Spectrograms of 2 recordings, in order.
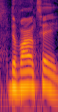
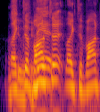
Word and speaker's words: DeVonta: Devonta has said it. He has said it's Devonta. He said it before? Yes. It's just clear as day. It's no A-E.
